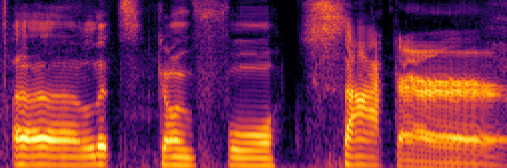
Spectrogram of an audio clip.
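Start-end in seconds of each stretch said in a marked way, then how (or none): 2.2-3.8 "soccer" said with an American accent. Moving on to the next word, with an American accent on soccer. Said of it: "I don't know why you said that with an American accent".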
